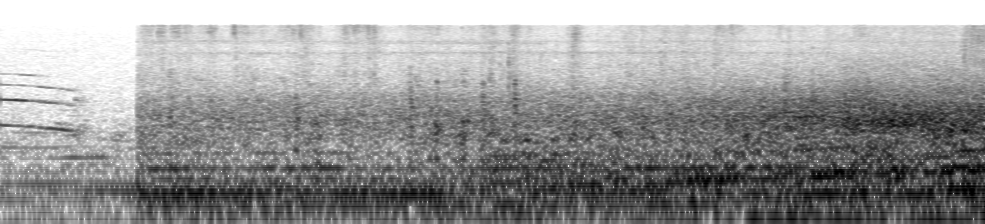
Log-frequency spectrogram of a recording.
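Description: Bees buzz steadily around a hive up close.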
